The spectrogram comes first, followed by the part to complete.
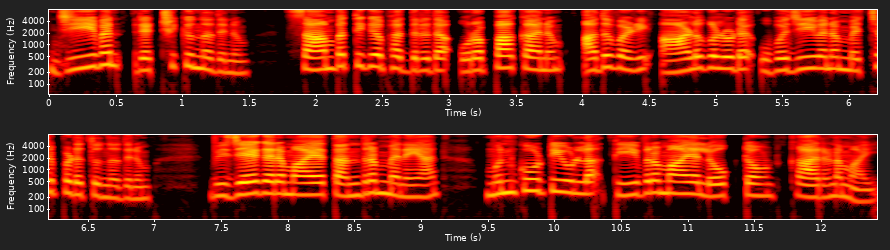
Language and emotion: Malayalam, neutral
